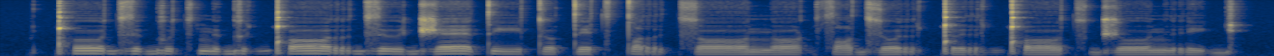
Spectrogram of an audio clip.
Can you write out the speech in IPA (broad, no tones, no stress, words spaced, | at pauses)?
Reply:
ǃʰo d͡zɯɡut͡snɯɡ ɯǃʼɔːrd͡zɯː d͡ʒɛːt̪iː tot̪et͡stˤir t͡sɔːn ɔːɡsˤed͡zorǃɯr ǃʼɔːt͡s d͡ʒoːnriɡ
